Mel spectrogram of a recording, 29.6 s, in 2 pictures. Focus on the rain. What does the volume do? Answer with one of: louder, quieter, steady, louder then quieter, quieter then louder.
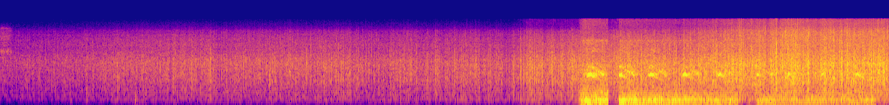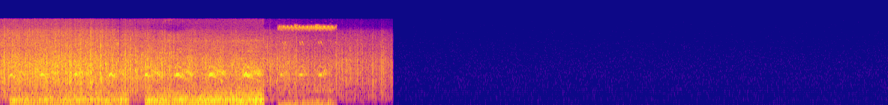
louder then quieter.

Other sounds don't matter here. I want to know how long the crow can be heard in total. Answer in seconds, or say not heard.
11 s.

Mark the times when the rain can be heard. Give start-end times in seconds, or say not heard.
0.0-21.4.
